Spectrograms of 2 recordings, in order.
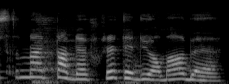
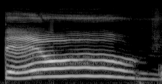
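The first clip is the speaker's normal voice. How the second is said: loud, much higher cheer; excited shout; 7 semitones higher, 11 dB louder than usual. Real, not acted. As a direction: belt the name out. Names player, then shouts it.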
